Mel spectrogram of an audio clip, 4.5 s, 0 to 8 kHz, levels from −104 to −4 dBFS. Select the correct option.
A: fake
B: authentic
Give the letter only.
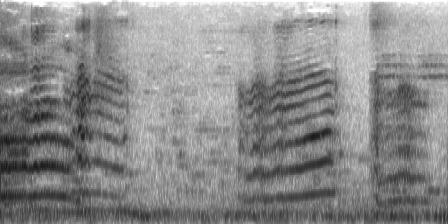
B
